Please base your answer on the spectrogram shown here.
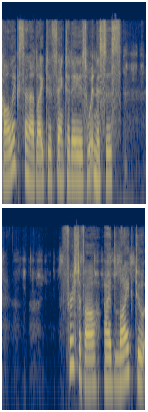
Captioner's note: speaking French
